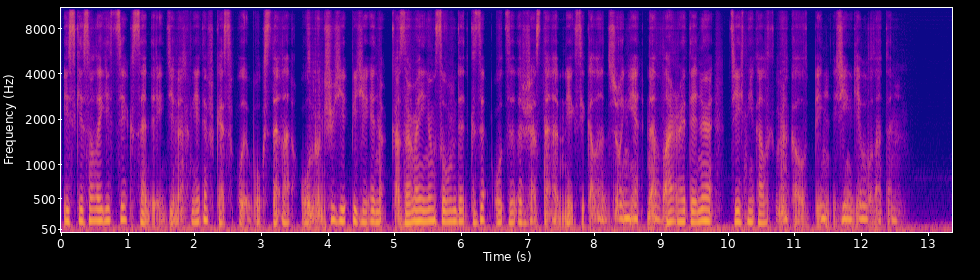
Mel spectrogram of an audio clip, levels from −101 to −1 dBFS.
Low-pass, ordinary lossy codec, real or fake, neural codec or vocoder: none; none; fake; autoencoder, 22.05 kHz, a latent of 192 numbers a frame, VITS, trained on many speakers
